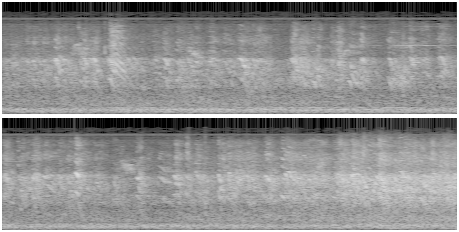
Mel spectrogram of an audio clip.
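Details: Western jackdaws, hundreds strong, flying around Ringenberg Castle on a rainbow morning after arriving from their sleeping sites, filmed with a camcorder. Crowded chattering of short, scratchy calls that swells louder toward the end, over a soft low background hum.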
